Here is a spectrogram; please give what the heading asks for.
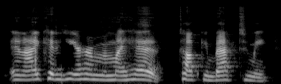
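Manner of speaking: usual speaking voice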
